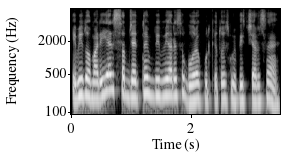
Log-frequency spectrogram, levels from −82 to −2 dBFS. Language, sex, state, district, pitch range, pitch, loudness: Hindi, male, Uttar Pradesh, Gorakhpur, 165-200 Hz, 180 Hz, -16 LUFS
